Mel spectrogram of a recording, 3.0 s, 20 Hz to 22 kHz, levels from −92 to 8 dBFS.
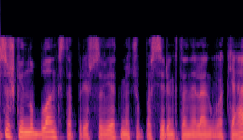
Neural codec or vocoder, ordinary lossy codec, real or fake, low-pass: none; MP3, 64 kbps; real; 7.2 kHz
